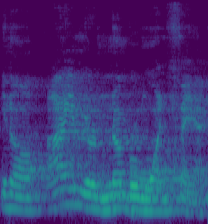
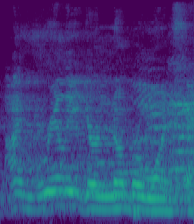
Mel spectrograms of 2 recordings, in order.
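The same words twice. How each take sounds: First: Said in the usual way. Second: Really leaned on, falling; stress on really. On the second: Real, not acted. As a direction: insist hard on really.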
